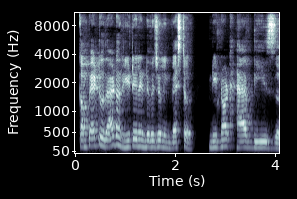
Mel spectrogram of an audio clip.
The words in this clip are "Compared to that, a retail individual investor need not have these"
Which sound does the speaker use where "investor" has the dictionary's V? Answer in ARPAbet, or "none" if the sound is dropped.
V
